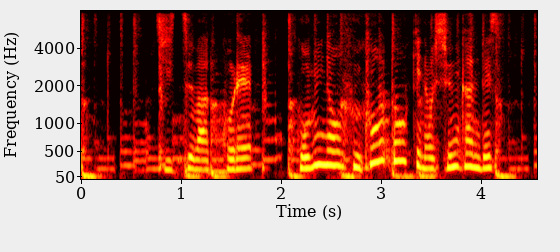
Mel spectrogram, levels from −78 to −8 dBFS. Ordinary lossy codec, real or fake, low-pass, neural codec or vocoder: none; fake; none; codec, 16 kHz, 4 kbps, FreqCodec, smaller model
